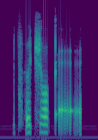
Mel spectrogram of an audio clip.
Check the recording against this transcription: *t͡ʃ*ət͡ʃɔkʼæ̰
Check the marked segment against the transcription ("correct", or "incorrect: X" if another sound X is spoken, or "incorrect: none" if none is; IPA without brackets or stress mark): incorrect: t͡sʼ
